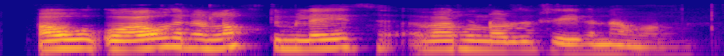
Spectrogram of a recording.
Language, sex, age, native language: Icelandic, female, 50-59, Icelandic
